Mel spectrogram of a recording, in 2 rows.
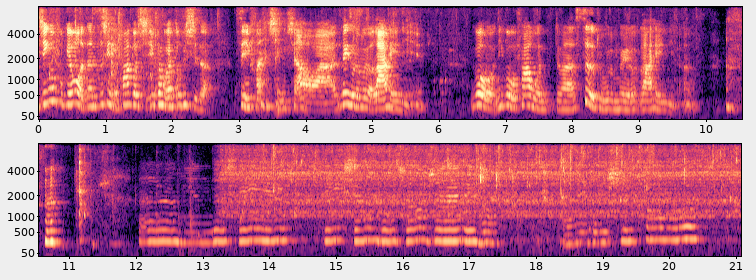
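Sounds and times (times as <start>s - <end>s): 
speech: 0.0s - 5.9s, 6.5s - 11.3s, 12.1s - 17.5s, 18.4s - 20.6s
tap water running while washing dishes: 0.0s - 6.4s, 13.2s - 21.0s.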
